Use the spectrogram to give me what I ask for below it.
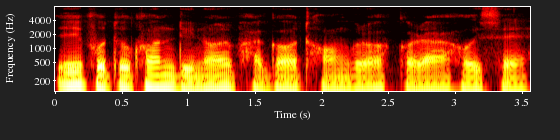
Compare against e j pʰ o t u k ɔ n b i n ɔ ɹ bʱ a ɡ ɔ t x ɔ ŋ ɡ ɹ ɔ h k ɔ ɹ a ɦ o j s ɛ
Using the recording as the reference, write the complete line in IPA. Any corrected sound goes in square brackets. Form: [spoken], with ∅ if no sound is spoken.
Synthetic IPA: e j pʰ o t u [kʰ] ɔ n [d] i n ɔ ɹ bʱ a ɡ ɔ t x ɔ ŋ ɡ ɹ ɔ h k ɔ ɹ a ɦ o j s ɛ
